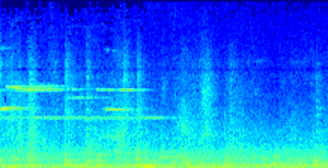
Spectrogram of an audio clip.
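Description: Dry-erase marker squeaking on a whiteboard as it writes, thin high squeals that die away about two seconds in, over a steady hiss.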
